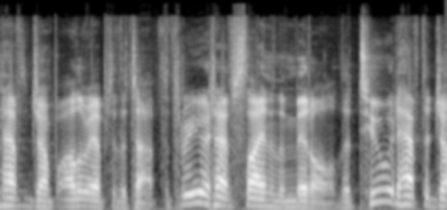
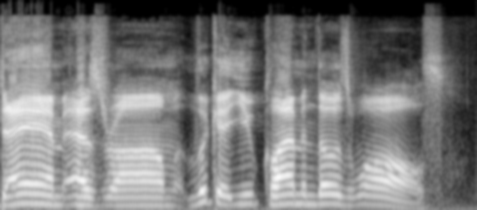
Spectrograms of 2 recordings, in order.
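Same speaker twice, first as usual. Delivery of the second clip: full-on sassy, loud, slow drawl; 4 semitones higher, 6 dB louder than usual. Showing a card trick and speaking to a card: put-on sassy tone. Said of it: "I just assumed that would be sassy".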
